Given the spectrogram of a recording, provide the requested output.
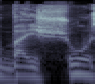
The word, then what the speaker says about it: Baixu: Voici donc cette formation Compagnia avec Missirlou Baïchou. Ça s'écrit B-A-I-X-U.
